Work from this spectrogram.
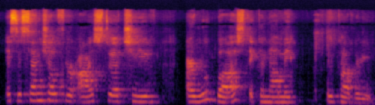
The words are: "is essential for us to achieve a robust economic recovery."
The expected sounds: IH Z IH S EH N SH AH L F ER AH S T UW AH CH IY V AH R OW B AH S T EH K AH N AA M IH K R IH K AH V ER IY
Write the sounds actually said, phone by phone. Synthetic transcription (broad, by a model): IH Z IH S EH N SH AH L F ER AH S T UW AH CH IY V AH R OW B AH S T EH K AH N AA M IH K R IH K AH V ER IY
